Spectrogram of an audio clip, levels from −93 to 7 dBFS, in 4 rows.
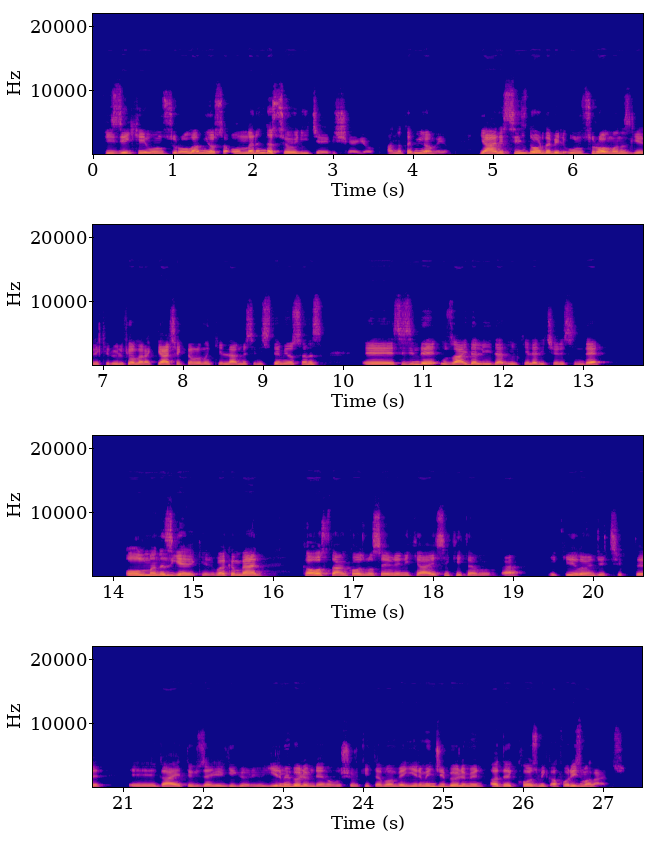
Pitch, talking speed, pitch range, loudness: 150 Hz, 135 wpm, 130-180 Hz, -31 LUFS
